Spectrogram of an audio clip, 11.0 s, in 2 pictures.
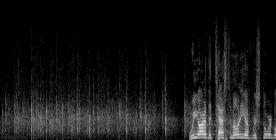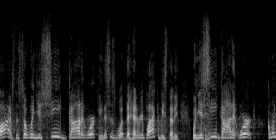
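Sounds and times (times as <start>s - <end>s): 
audience applause: 0.0s - 3.9s
speech: 3.8s - 11.0s.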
